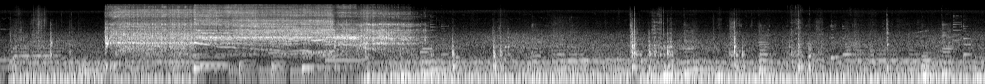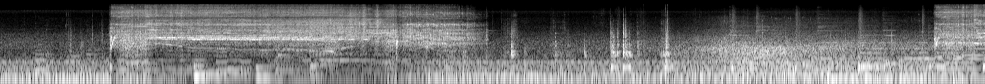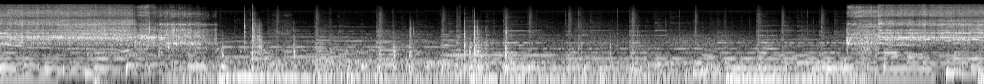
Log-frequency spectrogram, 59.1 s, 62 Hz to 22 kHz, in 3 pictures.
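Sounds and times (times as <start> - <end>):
circular saw cutting board: 2.1 - 8.6, 21.9 - 30.0, 38.4 - 44.6, 56.3 - 59.0
soft background music: 7.6 - 21.4, 33.6 - 59.0.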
